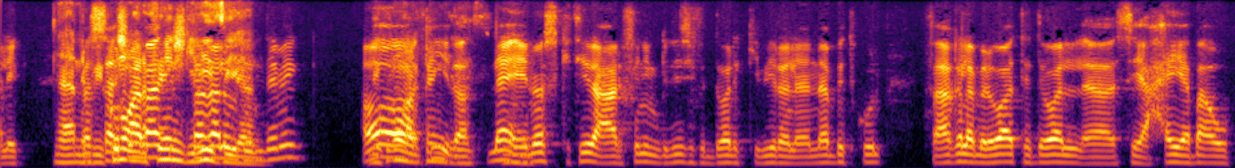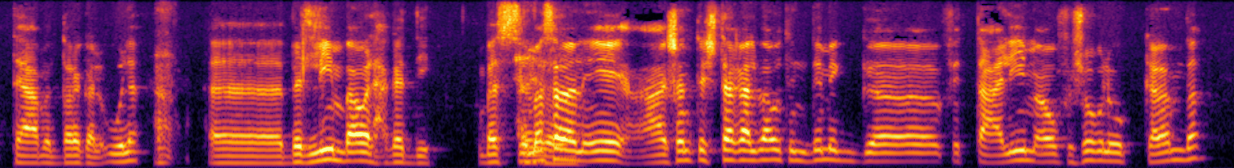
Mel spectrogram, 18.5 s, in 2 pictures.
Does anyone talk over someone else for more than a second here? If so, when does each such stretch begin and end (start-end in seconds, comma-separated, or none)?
0.6-2.0, 2.8-4.0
